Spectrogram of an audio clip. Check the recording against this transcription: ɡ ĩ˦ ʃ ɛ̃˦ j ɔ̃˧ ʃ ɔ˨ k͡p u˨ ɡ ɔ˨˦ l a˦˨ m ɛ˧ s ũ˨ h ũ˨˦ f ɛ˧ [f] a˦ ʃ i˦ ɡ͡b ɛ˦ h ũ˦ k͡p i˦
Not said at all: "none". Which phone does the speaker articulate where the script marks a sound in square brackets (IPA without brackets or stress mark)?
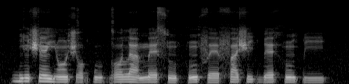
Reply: f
